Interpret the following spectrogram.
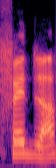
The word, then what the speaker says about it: Phaedra: একই সময়ে প্রায় তারা সমসাময়িক ওকে তো দেখো ফেদ্রা ফেদ্রার অনেক রকমের প্রোনাউন্সিয়েশন হয় এখানে ফেদ্রা এফ পি এইচ এ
